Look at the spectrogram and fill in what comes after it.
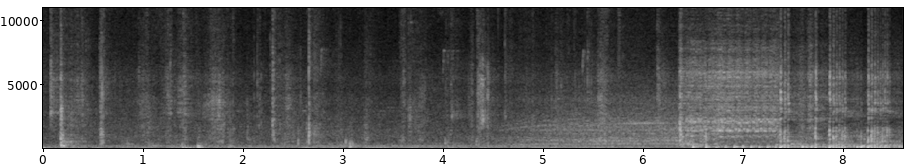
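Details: Nissan S14 with an RB20 swap and a full 3-inch straight-pipe exhaust, startup: the starter whirs, then the six-cylinder catches and settles into a loud, raspy but steady idle; runs clean.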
